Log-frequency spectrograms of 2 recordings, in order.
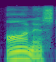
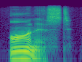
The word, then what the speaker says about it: honest: Number two, an honest mistake. H is silent in honest, an.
